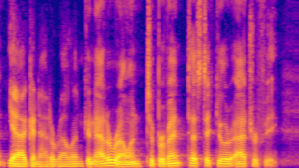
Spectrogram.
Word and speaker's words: gonadorelin: So, uh 4 months on TRT and the doctor put me on How do you say gonadorelin? Is that how you say that? Yeah, gonadorelin.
